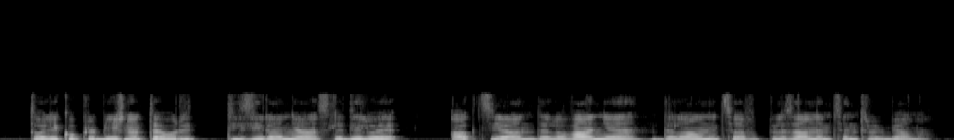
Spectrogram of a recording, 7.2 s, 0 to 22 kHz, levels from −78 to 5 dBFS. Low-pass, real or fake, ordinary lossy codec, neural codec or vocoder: 7.2 kHz; real; none; none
